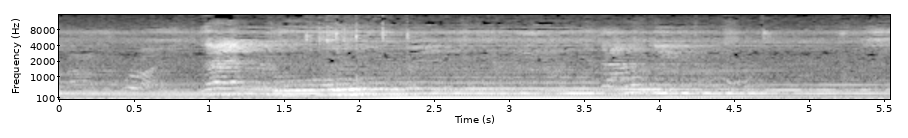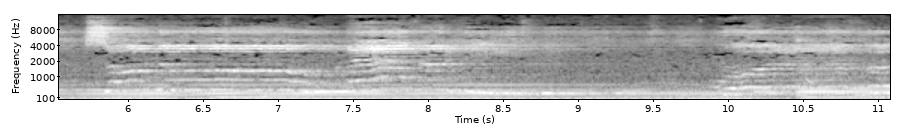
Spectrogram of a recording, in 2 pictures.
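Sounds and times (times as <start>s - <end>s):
person singing: 0.8s - 11.0s.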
